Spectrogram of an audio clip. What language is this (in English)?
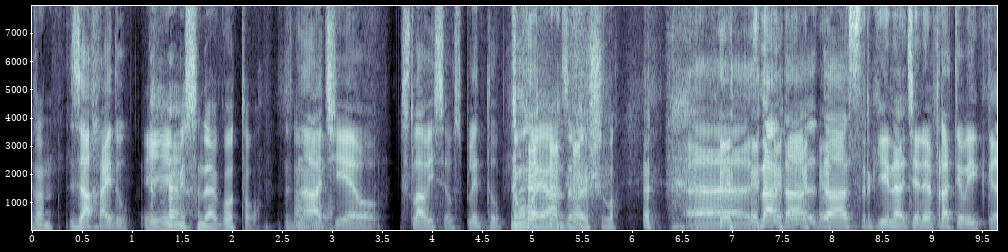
Croatian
